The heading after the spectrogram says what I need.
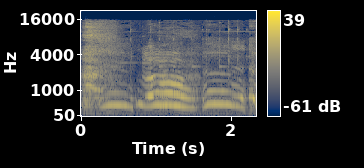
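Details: Baby boy laughing at sneezes: high, voiced squealing bursts rising and falling in pitch, rhythmic like laughter, not crying; infant laughter.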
